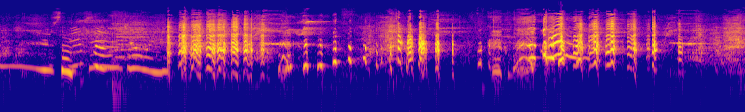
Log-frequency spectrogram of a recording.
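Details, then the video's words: Captive umbrella cockatoo at Parrot Mountain in Pigeon Forge, Tennessee, mimicking people's laughter: a drawn-out descending whoop, then bursts of rapid staccato ha-ha syllables with harmonic, voice-like tones. "Laughing Bird"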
